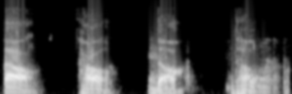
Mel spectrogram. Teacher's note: আপনার জিহ্বাটা উপরের পার্টির দাঁতের নিচে স্পর্শ করে তাই এটাকে বলে দন্ত বর্ণ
